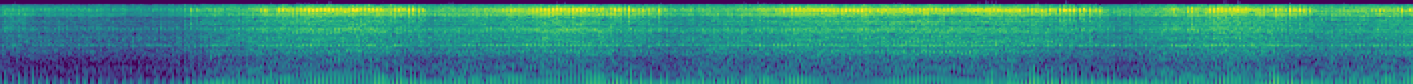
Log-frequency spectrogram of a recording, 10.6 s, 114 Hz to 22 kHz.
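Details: Honda Vario 125 injection scooter: rough, uneven running with a surging low drone and a harsh clatter. The piston is worn loose in the cylinder bore, giving weak compression and hard starting.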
